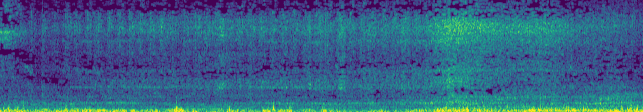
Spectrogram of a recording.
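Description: Street background: a motor vehicle's engine runs nearby as a steady low rumble.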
